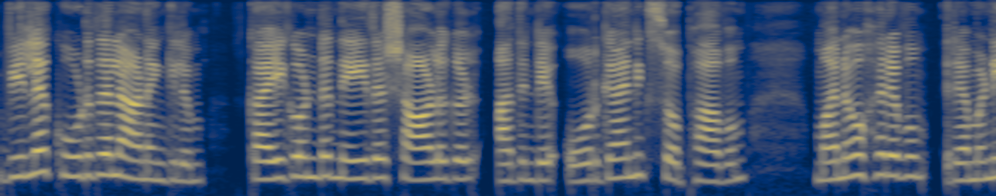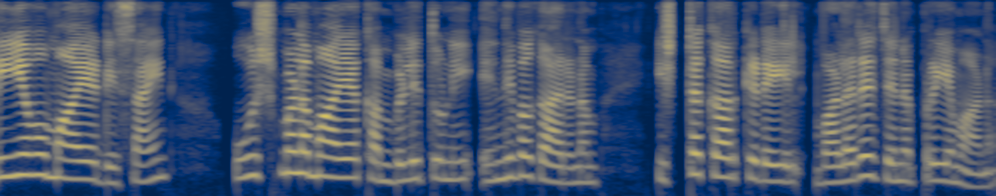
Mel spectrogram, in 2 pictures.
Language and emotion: Malayalam, neutral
